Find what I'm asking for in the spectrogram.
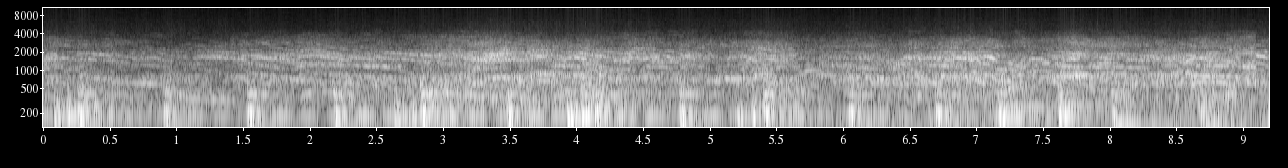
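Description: A large crowd of demonstrators charging police lines, a dense roaring mass of shouting voices with rhythmic surges and chants, loud and continuous throughout.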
